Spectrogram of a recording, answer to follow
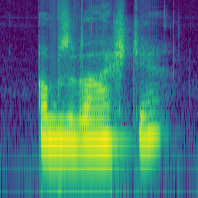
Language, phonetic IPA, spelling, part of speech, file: Czech, [ˈobzvlaːʃcɛ], obzvláště, adverb, Cs-obzvláště.ogg
- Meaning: 1. especially 2. exceptionally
